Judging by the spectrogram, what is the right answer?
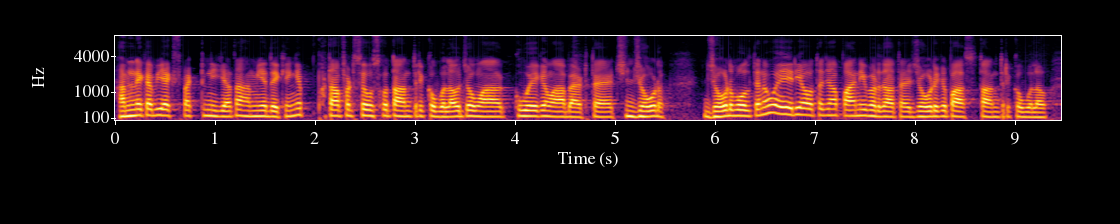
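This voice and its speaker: A podcast guest, a man from a city, telling a story in an animated, emphatic way with lots of repetition. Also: fairly high pitch, quick pace, smooth. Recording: dull lo-fi recording.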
